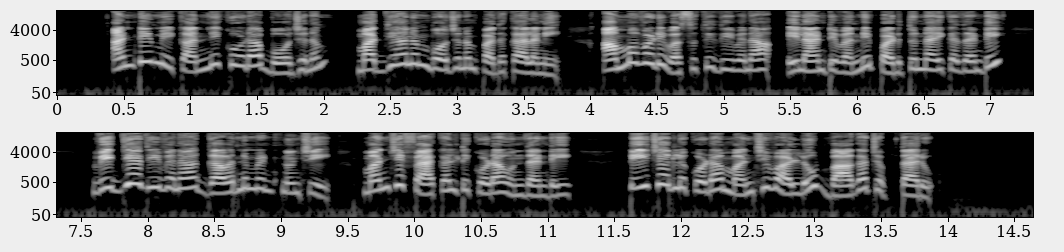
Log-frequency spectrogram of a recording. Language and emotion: Telugu, neutral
